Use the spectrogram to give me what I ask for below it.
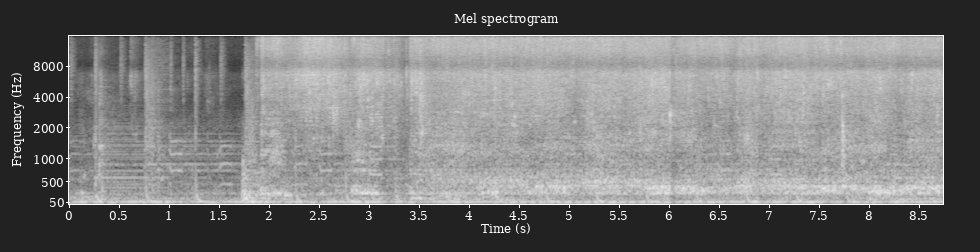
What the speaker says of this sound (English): Rinse off all the salt.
